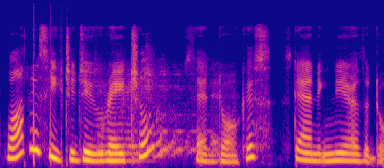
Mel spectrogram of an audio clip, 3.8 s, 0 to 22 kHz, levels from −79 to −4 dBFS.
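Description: From 0.34 to 0.67 s the processor falls behind and misses a run of deadlines, roughly ten in a row, on very short buffers of under a millisecond each. Each time it misses, the output holds a scrap of old audio with hard edges instead of fresh samples. This is processor overload crackle: a brief gritty tearing laid over the speech that clears as soon as the load drops.

From 0.79 to 2.48 s a second device in the same room is on the call, and its playback of this speech reaches the first microphone again, which the first device's echo canceller cannot remove because it only removes its own playback. The result is feedback echo between two devices: the speech returns roughly every 150 ms, peaking about 14 dB below the direct sound, each return thinner and more ringing than the speech itself.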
